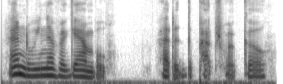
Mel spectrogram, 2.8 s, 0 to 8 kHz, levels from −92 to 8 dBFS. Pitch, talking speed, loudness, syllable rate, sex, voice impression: 200 Hz, 170 wpm, -18 LUFS, 5.6 syllables/s, female, very feminine, very young, relaxed, weak, slightly dark, soft, muffled, slightly halting, slightly raspy, cute, intellectual, refreshing, slightly sincere, slightly calm, friendly, slightly reassuring, elegant, slightly sweet, kind, very modest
